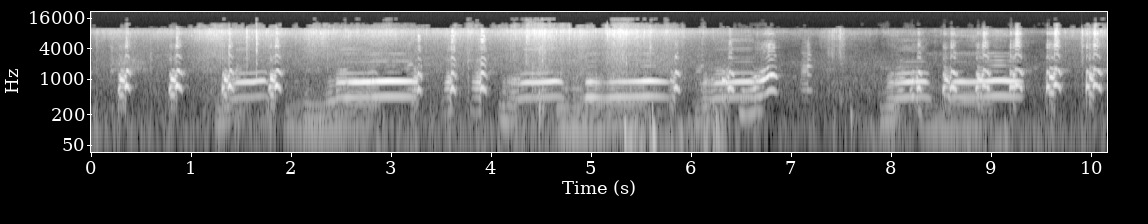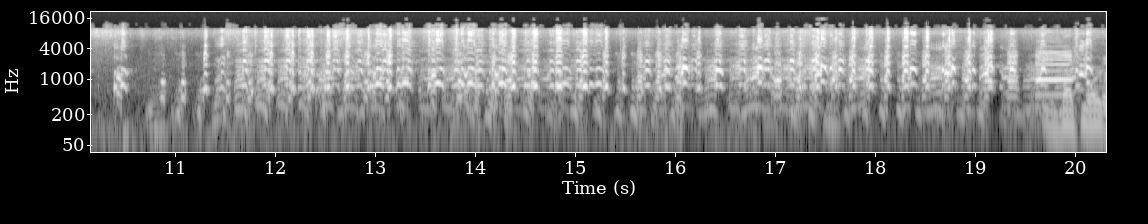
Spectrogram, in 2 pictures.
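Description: Canada geese honking and clucking: loud, separate calls, some held and some clipped, for the first half, then from about eleven seconds a large flock honking together in a dense, overlapping chorus.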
